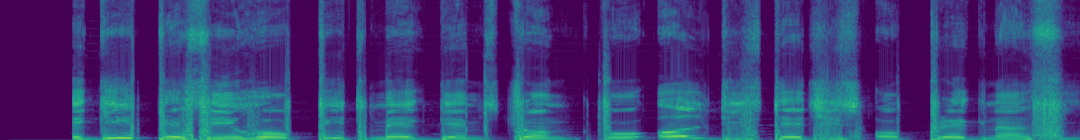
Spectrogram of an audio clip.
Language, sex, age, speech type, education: Nigerian Pidgin, male, 30-45, spontaneous, tertiary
